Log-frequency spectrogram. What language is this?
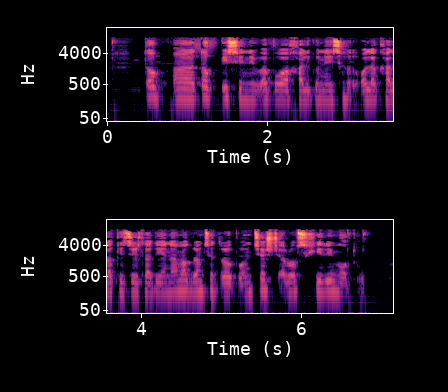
Georgian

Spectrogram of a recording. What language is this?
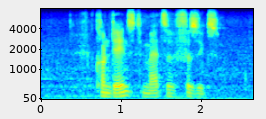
English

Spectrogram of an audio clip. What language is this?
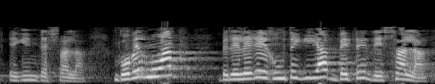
Basque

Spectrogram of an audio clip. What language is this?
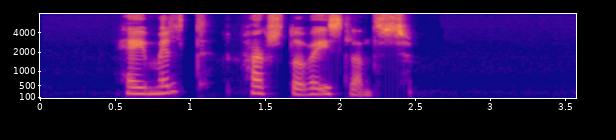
Icelandic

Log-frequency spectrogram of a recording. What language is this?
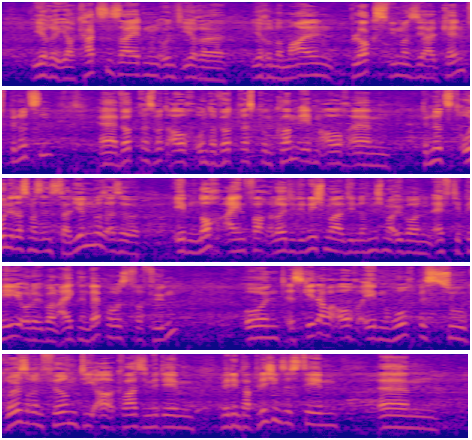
German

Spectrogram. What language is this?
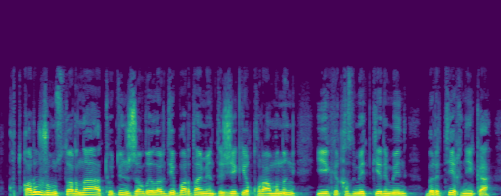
Kazakh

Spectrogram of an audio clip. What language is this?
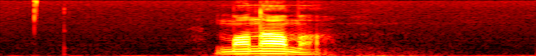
Norwegian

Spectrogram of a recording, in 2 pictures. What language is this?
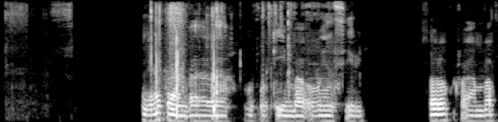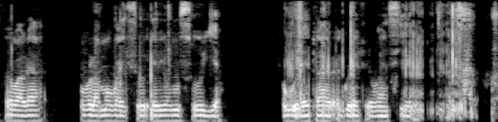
Kenyi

